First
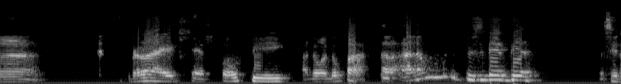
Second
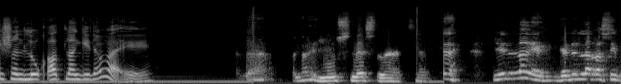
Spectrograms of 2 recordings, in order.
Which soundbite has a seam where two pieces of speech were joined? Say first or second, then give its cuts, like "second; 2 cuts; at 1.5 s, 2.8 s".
second; 1 cut; at 4.5 s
